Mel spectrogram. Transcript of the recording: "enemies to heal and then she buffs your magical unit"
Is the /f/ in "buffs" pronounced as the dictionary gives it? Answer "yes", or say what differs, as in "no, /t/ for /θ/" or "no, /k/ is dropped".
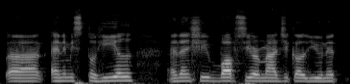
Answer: no, /p/ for /f/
